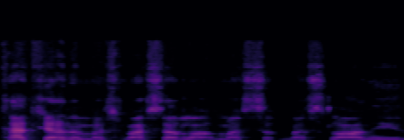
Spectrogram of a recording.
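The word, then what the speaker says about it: Tatiana Maslany: And Tatiana Maslani, that how you say her name?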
